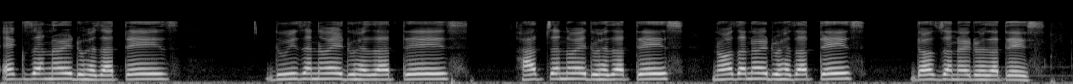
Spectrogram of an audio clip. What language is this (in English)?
Assamese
